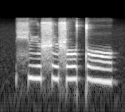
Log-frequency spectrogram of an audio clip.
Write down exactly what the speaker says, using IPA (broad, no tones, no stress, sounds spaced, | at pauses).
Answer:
ç y ʂ y ʂ o t o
